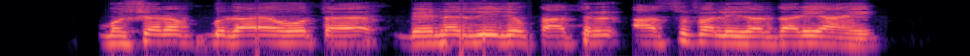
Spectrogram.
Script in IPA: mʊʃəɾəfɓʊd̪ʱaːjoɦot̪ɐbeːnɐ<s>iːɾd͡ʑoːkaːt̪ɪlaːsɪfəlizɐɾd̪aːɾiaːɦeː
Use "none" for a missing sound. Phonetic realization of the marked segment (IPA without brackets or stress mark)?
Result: z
